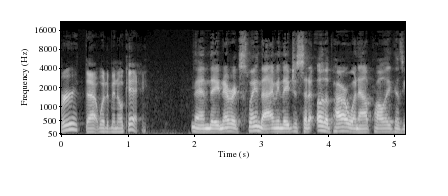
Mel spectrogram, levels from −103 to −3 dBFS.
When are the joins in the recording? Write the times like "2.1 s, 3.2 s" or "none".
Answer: 1.7 s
